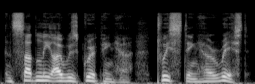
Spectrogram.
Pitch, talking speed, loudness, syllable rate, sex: 145 Hz, 210 wpm, -16 LUFS, 5.9 syllables/s, male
